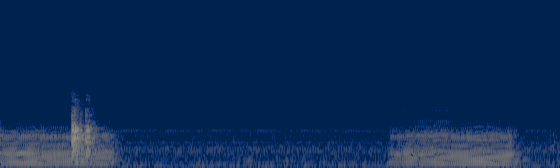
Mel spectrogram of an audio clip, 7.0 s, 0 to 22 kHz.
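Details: A 9-year-old English Bulldog snores in the background indoors, with low, rumbling breaths each lasting over a second and long pauses between.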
